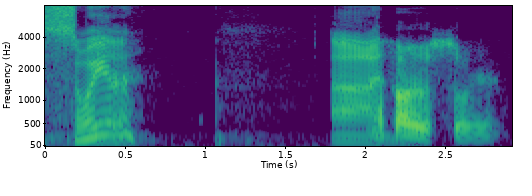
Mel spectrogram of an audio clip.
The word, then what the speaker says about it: Salyer: And then looks like Salyer. It's Sawyer.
